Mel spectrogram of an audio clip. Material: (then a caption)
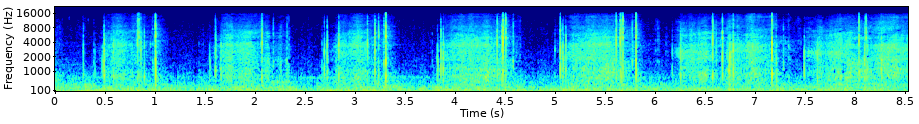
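Glass. Long nails tap and scratch the shoulder near the neck of a full bath salt bottle, likely glass. Quick, sharp, bright clicks with almost no ring sit over a soft, steady scratching rustle and a faint low rumble, all at a quiet level.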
